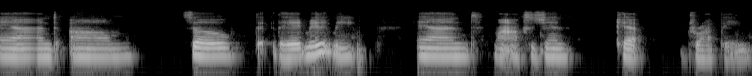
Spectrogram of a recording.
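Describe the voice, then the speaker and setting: Soft-spoken and fairly low-pitched, a woman talks at a very slow pace with long, frequent pauses and fairly even intonation against a quiet background. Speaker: COVID-19 survivor. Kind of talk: interview. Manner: halting.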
